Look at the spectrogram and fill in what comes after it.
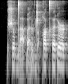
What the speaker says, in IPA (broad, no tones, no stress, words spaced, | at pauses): ʃod̪a̰ ɓa̰rɖə̰qu kʰəɗə˞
